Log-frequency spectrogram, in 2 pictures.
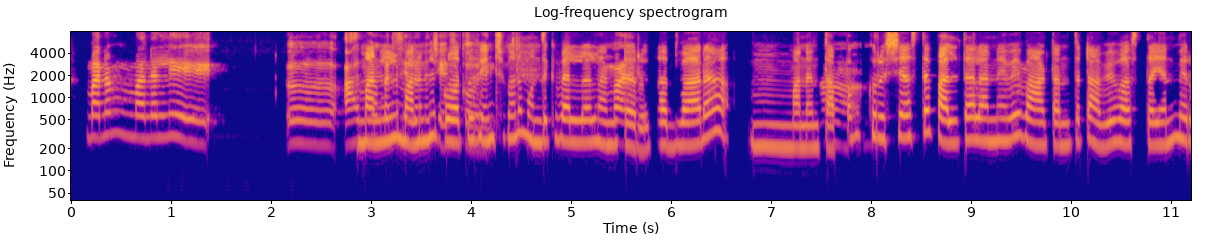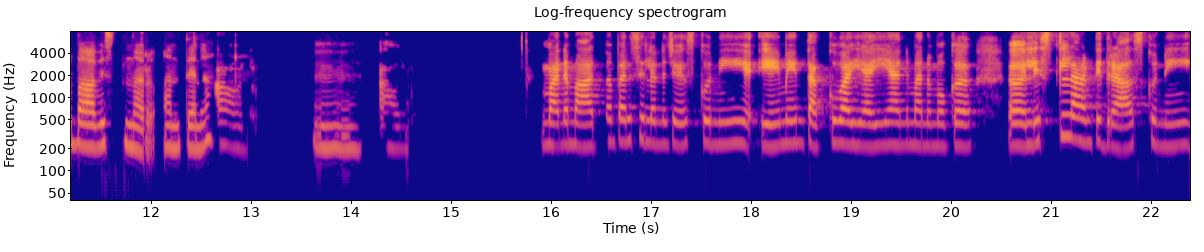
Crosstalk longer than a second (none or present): present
